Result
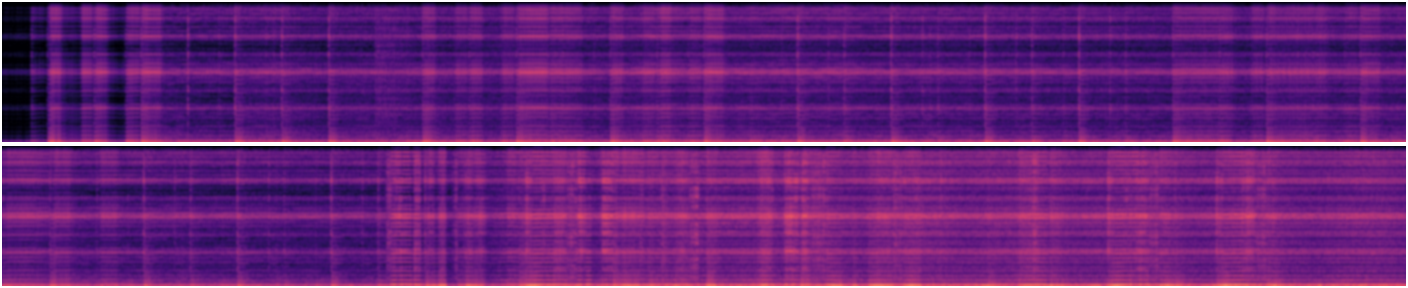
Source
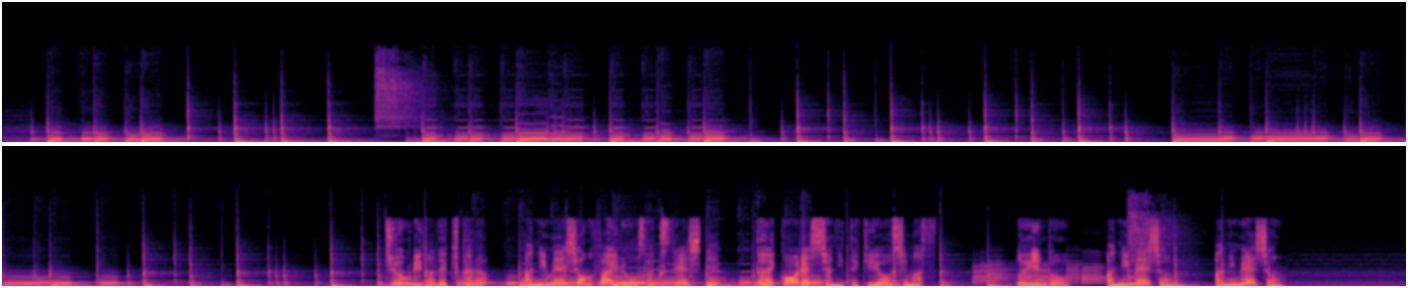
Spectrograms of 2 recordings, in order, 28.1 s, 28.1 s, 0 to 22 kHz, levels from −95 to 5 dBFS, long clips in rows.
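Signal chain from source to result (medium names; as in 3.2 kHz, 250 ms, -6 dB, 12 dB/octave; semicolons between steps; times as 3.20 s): bit-reversed sample order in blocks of 64 samples; fifteen-band graphic EQ 100 Hz +4 dB, 250 Hz +10 dB, 630 Hz -6 dB, 2.5 kHz -6 dB; on a send: echo that smears into a reverb 1263 ms, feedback 79%, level -6 dB; on the sum: attacks held to a fixed rise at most 550 dB/s; trim -7.5 dB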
